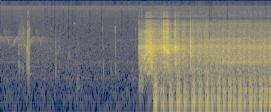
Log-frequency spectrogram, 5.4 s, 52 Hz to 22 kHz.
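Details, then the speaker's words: 1981 Suzuki GS motorcycle, under 4,000 miles, after carb rebuild, fuel system flush, new filters and plugs; warm start (carbs had been rusty, hard to start): starter catches at once, steady even putter, idles well. "here's the startup the carbs were very rusty and it was really hard to start but I eventually got it startled that since it's warm right now"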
